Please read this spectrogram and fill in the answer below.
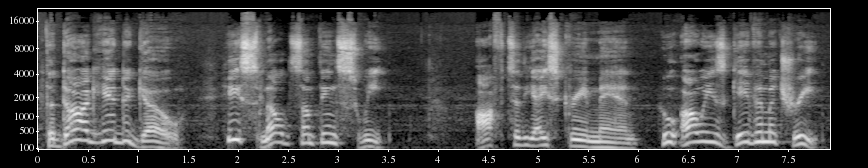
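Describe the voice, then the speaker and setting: A man reading a children's storybook aloud with an expressive, sing-song storytelling delivery. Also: sits high, a little slow. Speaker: storybook reader.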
